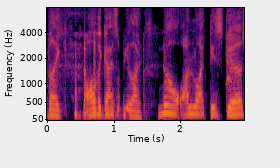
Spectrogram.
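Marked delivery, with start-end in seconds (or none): 1.7-2.9 put-on British accent, pitched higher. Imitating guys on a dating show talking about their type: put-on British accent. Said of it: "What accent is that".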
